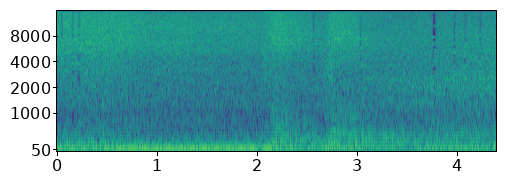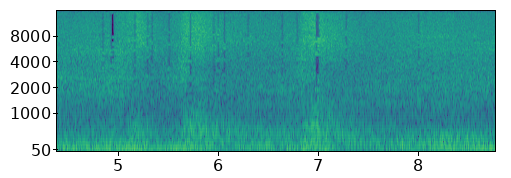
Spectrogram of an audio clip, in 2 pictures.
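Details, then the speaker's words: 1989 Ford Ranger with Coyote V8 swap, after timing correction, no coolant: deep, even rumble with throttle blips, revs rising and settling cleanly, no miss or rattle. Runs normally. "Ooh, she sounds good. Yes, she sounds good."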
